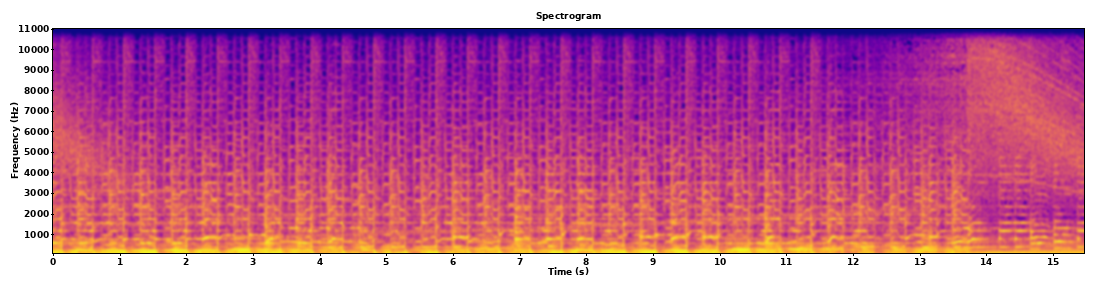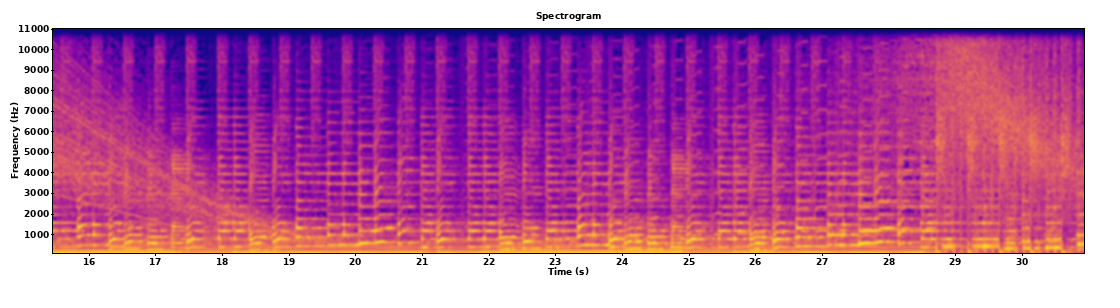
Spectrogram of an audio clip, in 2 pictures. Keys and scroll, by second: 20.9 ctrl+j.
